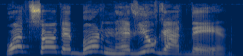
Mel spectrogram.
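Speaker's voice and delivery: high, loud simpleton; the fool. Acted. Fool questioning the weakling, high and loud. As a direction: ask with cheeky curiosity. Fool's voice.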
